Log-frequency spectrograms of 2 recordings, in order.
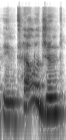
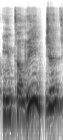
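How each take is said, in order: First: "intelligent" with second syllable TEL stressed. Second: "intelligent" as in-te-LEE-gent; "intelligent" with a stressed, stretched LEE. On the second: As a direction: lean on the third syllable LI in "intelligent". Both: Shown as a demonstration. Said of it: "whether you say intelligent or intelligent".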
